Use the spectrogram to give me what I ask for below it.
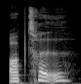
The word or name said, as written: optræde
